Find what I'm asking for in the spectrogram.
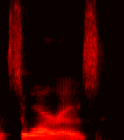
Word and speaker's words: Saguaro: It's so great, especially being across the country where we have, they're cacti, but they call them saguaros.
